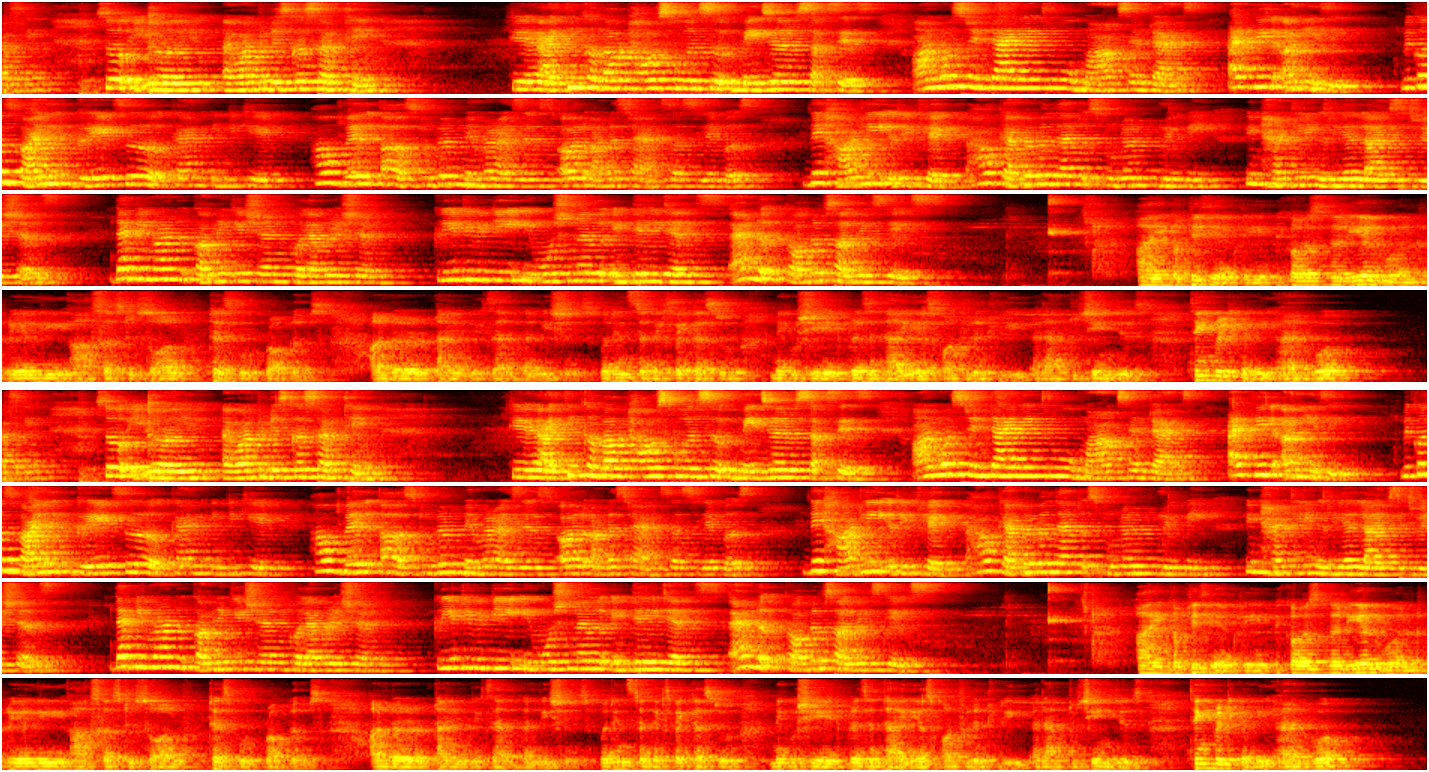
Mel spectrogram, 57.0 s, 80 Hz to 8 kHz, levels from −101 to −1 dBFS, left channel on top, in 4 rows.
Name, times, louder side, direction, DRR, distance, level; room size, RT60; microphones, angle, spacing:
voice 1, 0.0-4.1 5.1-11.9 12.3-13.4 14.0-16.9 17.4-21.7 22.3-26.3 26.7-28.9 29.6-32.3 32.8-37.7, equal, 35° right, -5 dB, 2.8 m, -25 dB
voice 2, 39.4-56.0, right 1 dB, 80° right, -2 dB, 2.4 m, -28 dB
11.0 x 6.5 x 6.3 m, 1.1 s
head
